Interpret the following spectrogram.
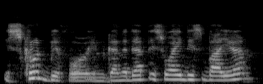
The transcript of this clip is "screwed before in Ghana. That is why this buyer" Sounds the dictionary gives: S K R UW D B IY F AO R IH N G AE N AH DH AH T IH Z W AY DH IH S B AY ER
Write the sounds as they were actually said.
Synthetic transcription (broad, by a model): S K R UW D B IY F AO R IH N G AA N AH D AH T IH S W AY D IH S B AY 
